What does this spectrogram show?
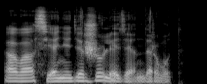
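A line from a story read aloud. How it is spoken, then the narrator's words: Snorting man. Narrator (Russian): хмыкнул мужчина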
